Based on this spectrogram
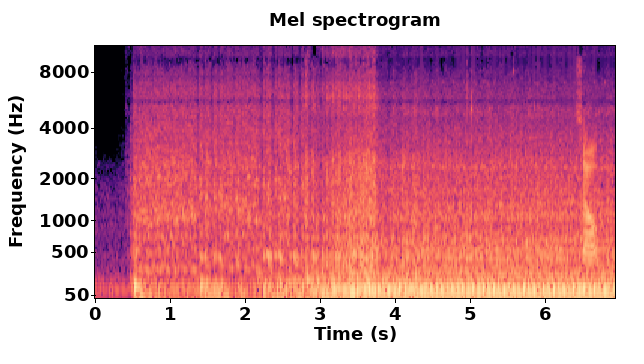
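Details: Ford OBS 7.3 diesel at about 25°F, after glow plugs, following new battery and starter install fixing slow crank: brisk even cranking near four pulses a second, catches and settles to steady low idle; owner suspects a pulley needs replacing.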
